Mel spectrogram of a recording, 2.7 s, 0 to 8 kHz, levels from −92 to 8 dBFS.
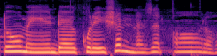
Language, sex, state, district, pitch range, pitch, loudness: Hindi, female, Madhya Pradesh, Umaria, 225-245 Hz, 235 Hz, -13 LUFS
